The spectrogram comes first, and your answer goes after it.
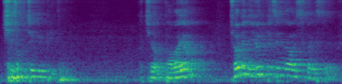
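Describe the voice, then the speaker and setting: Animated male pastor in an echoey church. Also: sits high, fairly quick. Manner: animated, swings between loud exclamations and hushed asides; addresses the congregation directly, often asking for agreement. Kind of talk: sermon. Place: church sanctuary. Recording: very echoey church hall, mic far off.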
